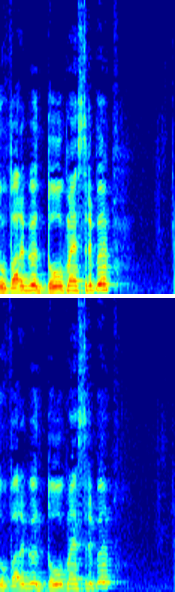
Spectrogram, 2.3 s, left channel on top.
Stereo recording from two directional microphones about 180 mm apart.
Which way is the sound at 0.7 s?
35° left (ahead or behind).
